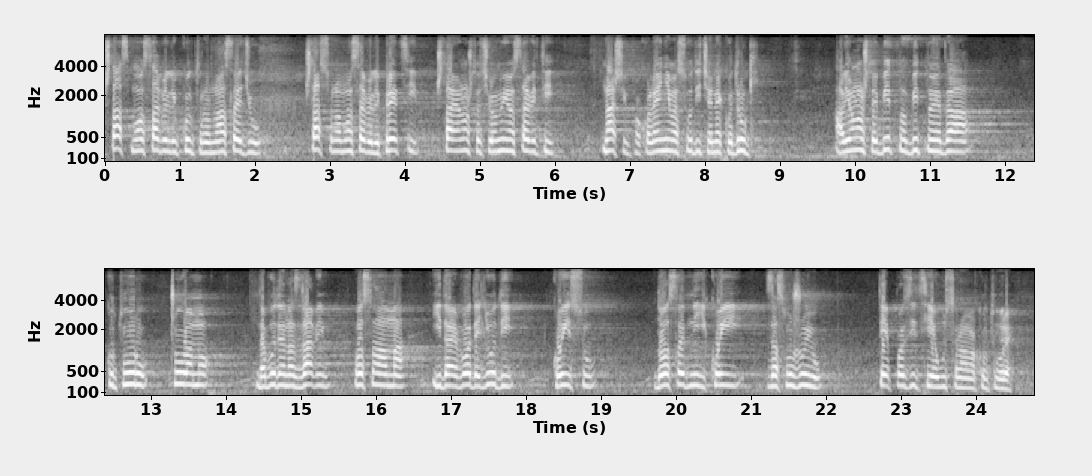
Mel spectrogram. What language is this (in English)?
Serbian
